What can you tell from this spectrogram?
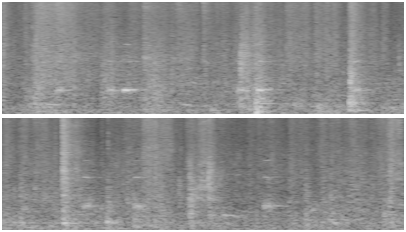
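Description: Supermarket checkout scanner beeping, several short beeps at an uneven pace, mixed with knocks and clatter from goods being handled at the till.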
